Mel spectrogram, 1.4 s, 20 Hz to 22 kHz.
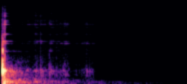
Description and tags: stone on stone impact5
stone falls / beaten on stone
strike, stone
